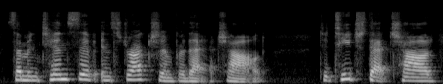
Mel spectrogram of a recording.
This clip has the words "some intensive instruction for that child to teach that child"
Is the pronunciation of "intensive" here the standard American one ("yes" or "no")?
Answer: yes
